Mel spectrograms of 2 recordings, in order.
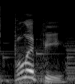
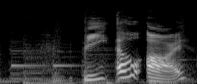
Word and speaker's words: Blippi: Yeah, it's Blippi. Let's spell it together. Ready? B-L-I-P-P-I.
